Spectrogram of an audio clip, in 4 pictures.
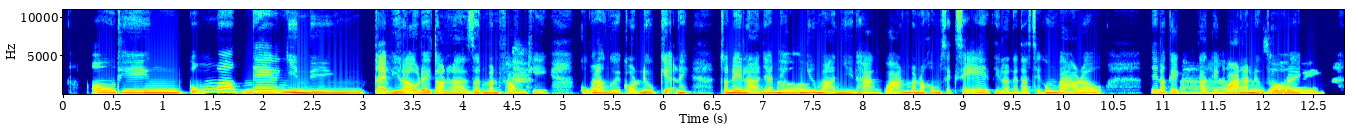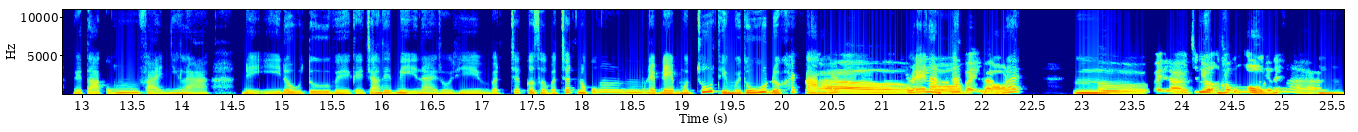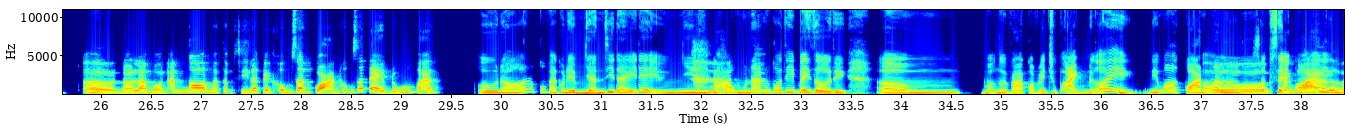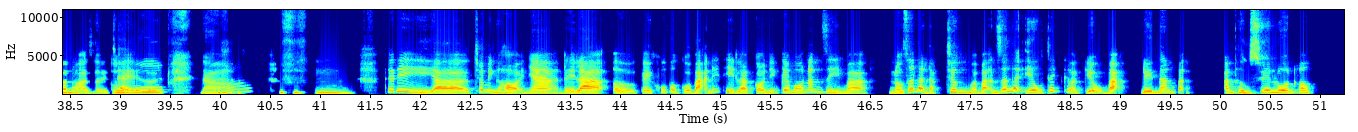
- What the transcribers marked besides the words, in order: tapping; other noise; chuckle; chuckle
- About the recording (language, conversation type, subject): Vietnamese, podcast, Bạn nghĩ sao về thức ăn đường phố ở chỗ bạn?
